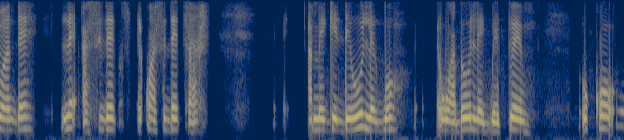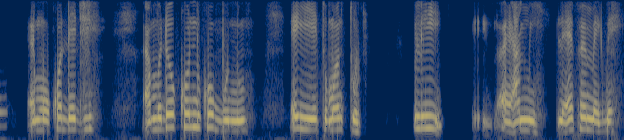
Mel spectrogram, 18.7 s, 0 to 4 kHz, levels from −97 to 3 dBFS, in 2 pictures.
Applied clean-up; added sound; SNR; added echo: neural mask model Resemble Enhance denoiser.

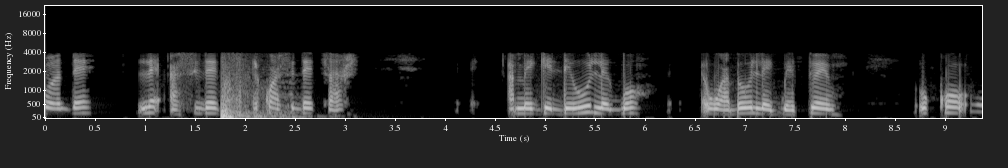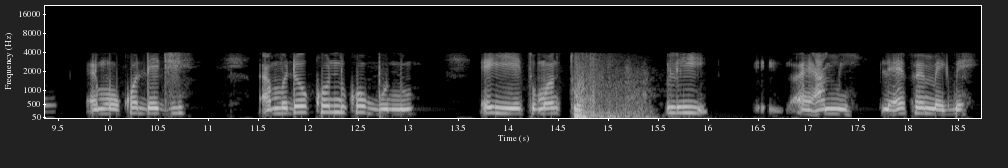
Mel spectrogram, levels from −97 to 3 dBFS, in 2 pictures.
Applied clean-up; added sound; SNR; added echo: classical method spectral subtraction.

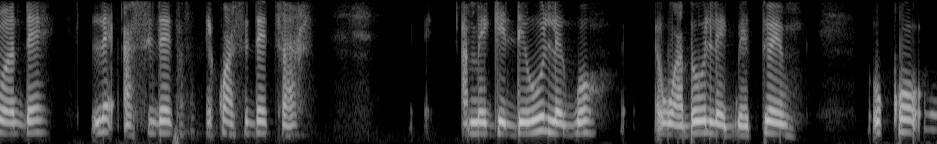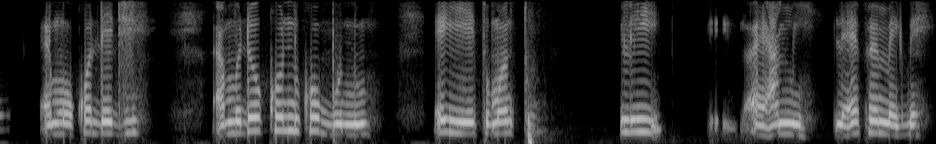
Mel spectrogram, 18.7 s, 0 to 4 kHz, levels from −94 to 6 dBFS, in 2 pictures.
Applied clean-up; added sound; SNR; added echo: neural mask model DeepFilterNet 3.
